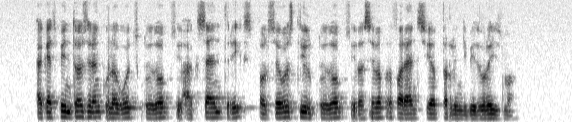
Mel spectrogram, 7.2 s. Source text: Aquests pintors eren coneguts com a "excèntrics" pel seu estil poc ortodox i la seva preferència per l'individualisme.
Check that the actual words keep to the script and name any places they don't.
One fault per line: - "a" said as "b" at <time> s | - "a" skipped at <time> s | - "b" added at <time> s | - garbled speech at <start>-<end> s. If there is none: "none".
- "com" said as "ortodox" at 1.8 s
- "poc" skipped at 3.9 s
